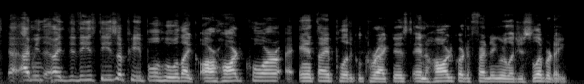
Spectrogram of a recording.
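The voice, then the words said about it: New York accent. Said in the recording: “the New York accent.”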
